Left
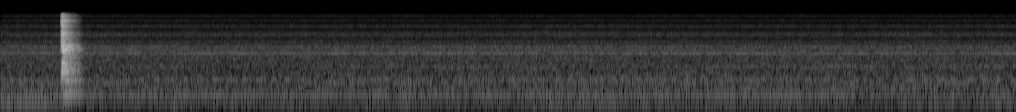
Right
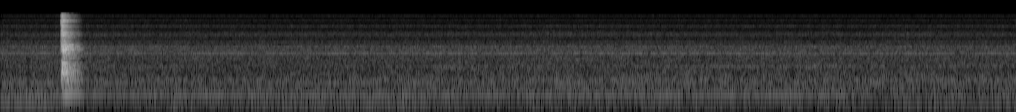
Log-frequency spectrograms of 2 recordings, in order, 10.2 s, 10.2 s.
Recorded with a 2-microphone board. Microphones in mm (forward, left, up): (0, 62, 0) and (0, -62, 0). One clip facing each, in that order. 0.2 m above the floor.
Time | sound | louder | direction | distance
0.6 | a clap | even | 20° right (ahead or behind) | 2.5 m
